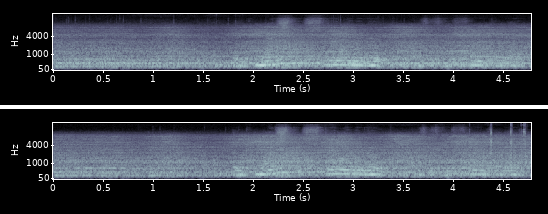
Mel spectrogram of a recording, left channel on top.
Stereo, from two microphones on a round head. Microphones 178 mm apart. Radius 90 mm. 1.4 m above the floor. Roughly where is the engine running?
Right.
